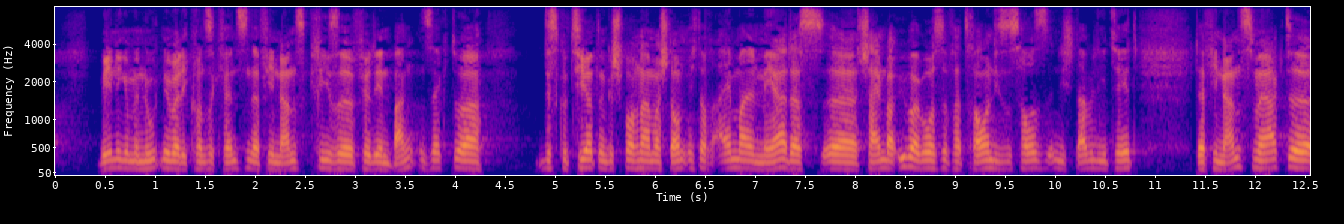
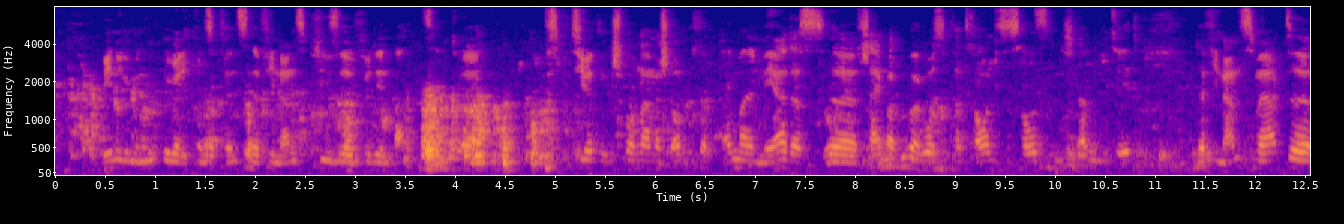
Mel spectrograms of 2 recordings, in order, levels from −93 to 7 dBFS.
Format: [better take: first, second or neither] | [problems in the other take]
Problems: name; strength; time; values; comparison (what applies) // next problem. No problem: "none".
first | noise reduction (classical method log-MMSE)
